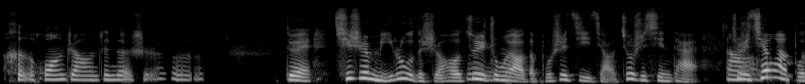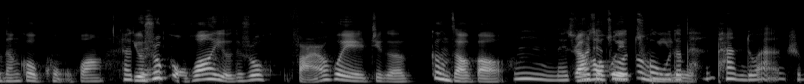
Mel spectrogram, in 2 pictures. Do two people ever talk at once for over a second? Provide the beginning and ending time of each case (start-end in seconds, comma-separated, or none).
13.8-15.0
